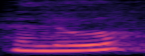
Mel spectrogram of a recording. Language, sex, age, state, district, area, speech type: Nepali, female, 30-45, West Bengal, Darjeeling, rural, spontaneous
